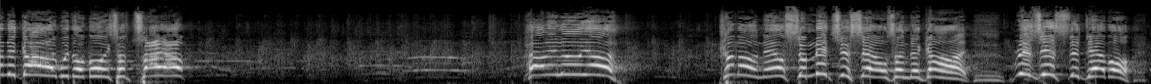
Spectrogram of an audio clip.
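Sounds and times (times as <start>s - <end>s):
crowd clapping hands: 0.0s - 11.5s
speech: 1.1s - 1.9s, 7.8s - 11.5s.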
